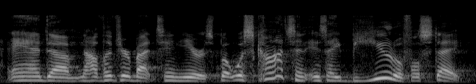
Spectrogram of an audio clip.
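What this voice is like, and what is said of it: Wisconsin accent. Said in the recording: “as you can tell from my accent, I'm from Wisconsin ... I had that deep, yeah”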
